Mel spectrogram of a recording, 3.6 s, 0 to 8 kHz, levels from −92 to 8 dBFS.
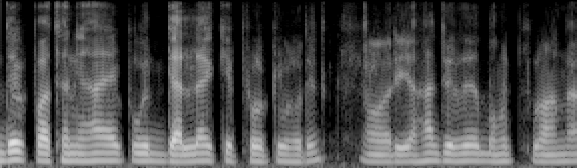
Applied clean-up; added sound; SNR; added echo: neural diffusion model UNIVERSE++.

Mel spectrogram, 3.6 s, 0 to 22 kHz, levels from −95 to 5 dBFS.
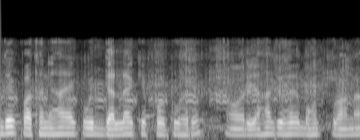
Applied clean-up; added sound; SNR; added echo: none; Gull, seagull; 16 dB; none.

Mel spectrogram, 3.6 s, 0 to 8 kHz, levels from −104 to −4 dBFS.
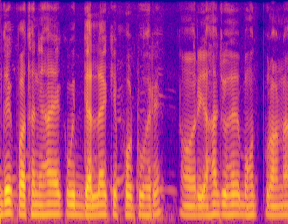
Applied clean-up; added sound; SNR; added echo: none; none; none; none.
